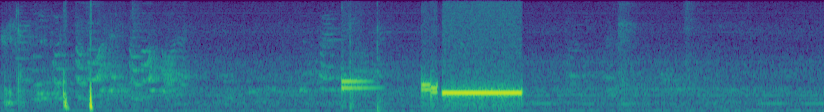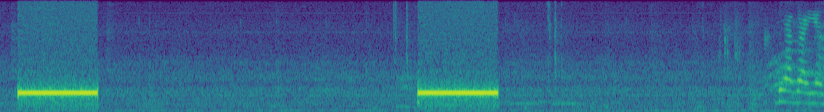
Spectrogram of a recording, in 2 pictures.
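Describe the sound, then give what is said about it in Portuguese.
A telephone tone plays while a call is being transferred: three steady, mid-pitched beeps, each about a second long and spaced evenly several seconds apart, with quiet line noise between; people talk briefly at the start and end. “Oi, só um minutinho, estou tentando transferir sua ligação.”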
